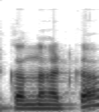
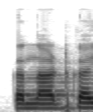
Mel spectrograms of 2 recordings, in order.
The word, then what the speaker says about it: कर्नाटक: राजस्थान, फिर कर्नाटका, फिर मध्य प्रदेश। मध्य प्रदेश, कर्नाटका। कर्नाटका स्टेट का अगर आप प्रोनाउंसिएशन करेंगे तो लगेगा कि ये किसी को कह रहा है या डांट रहा है। कर्नाटक, क्या कर्नाटक?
